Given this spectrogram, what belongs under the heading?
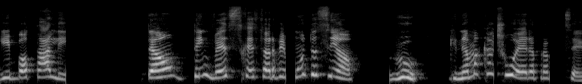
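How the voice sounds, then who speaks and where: A woman talks in a raised, projected voice with a bright, sharp tone and very wide pitch swings. Her pace is moderate, and the sound is dry and close with no echo. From Brazil, Espírito Santo. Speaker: author and flight attendant. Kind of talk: interview.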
